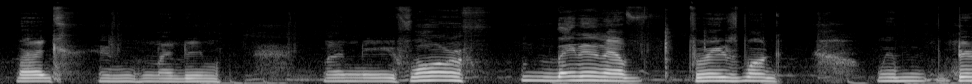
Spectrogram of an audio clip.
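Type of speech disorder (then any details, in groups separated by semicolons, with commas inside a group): Dysarthria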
